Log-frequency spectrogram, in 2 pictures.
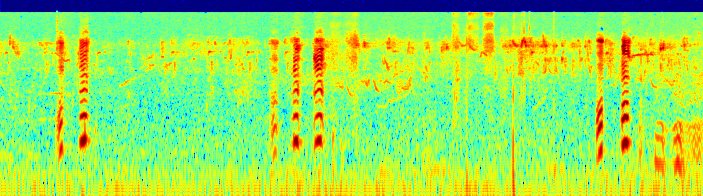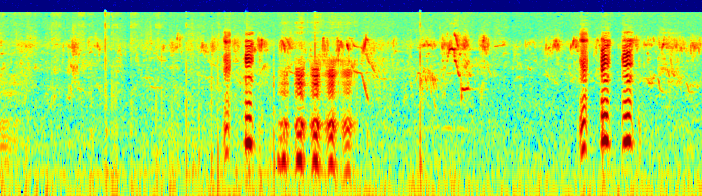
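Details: Newborn goat kid on its first day giving short, sharp bleats, each a brief buzzy burst of stacked tones, spaced irregularly about every two to three seconds with a quick cluster near the middle; faint hiss in the background.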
